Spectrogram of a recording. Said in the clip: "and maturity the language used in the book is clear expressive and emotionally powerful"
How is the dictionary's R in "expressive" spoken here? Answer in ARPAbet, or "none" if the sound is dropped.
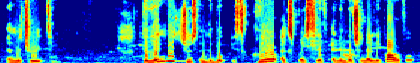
R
